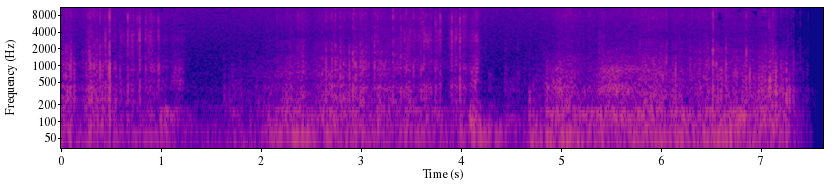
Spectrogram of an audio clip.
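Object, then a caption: Foam microphone windscreen. Long acrylic nails scratch a black foam microphone windscreen, producing a dense, muffled rustling and scraping that is heavy in the low end. The scratching runs almost continuously, easing off briefly twice before picking back up at a steady level.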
